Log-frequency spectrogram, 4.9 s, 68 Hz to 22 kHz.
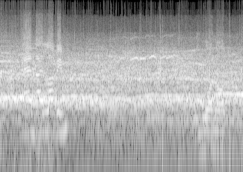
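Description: A stadium crowd at the 1994 Pakistan v Germany World Cup hockey semi-final cheers and whoops for a player, a loud continuous roar with a commentator talking over it.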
